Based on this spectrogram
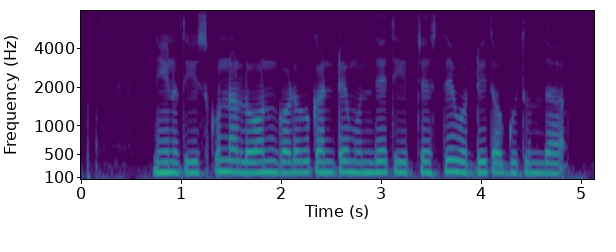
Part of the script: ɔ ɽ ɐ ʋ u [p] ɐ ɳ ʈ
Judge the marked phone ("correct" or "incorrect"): incorrect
